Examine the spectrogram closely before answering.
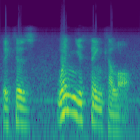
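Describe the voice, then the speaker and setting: Deep-voiced sweary Cockney Essex man. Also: a little slow, muffled recording, a little hiss or hum. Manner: deadpan, sarcastic, rambling, heavy swearing. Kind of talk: sweary deadpan vlog response.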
